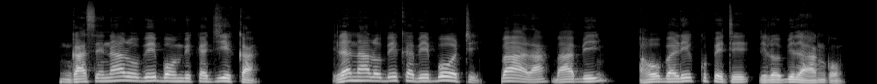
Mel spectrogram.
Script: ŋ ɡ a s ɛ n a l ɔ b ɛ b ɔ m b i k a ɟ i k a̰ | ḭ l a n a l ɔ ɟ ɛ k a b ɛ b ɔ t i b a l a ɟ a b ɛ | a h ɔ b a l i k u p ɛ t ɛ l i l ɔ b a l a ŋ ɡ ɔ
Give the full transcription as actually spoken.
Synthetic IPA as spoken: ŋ ɡ a s ɛ n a l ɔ b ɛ b ɔ m b i k a ɟ i k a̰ | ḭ l a n a l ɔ b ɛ k a b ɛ b ɔ t i b a l a b a b i | a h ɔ b a l i k u p ɛ t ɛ l i l ɔ b i l a ŋ ɡ ɔ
